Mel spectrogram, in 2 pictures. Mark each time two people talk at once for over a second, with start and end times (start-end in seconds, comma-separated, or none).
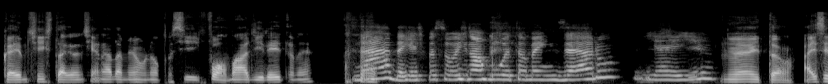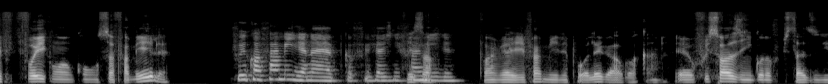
none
